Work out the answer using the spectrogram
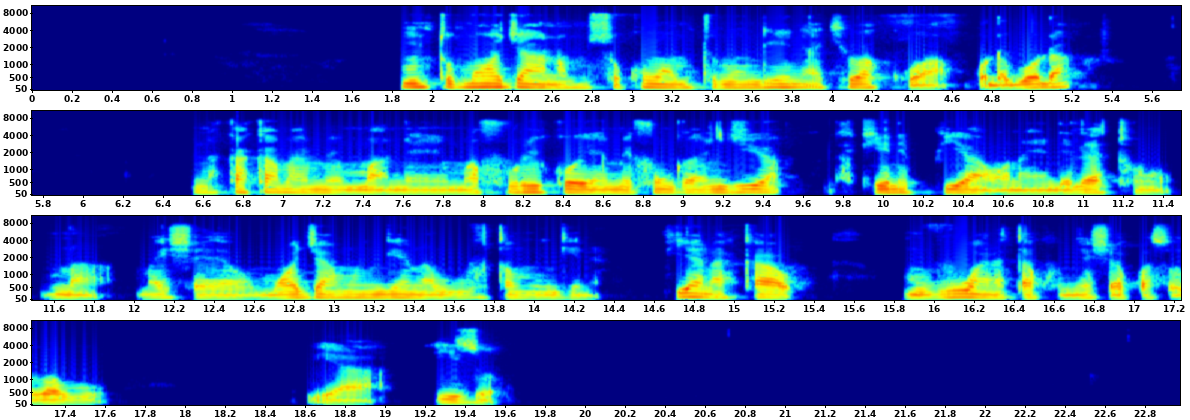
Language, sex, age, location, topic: Swahili, male, 18-24, Wajir, health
